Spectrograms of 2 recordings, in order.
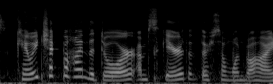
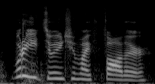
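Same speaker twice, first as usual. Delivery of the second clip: louder, stress on are; loud demand; 3 semitones higher, 9 dB louder than usual. Real, not acted. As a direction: demand it protectively. Confronting the figure.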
